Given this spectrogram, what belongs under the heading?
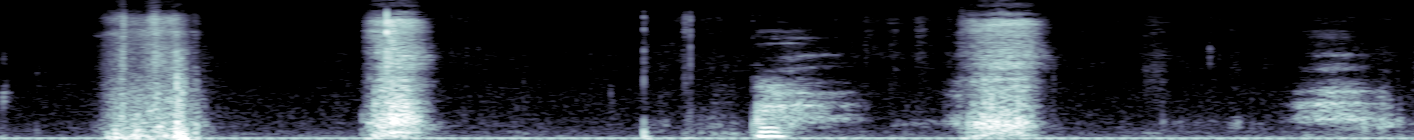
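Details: Male with really bad allergies sneezing: a run of five to six forceful sneezes about a second apart in a quiet room; repeated allergic sneezing.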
